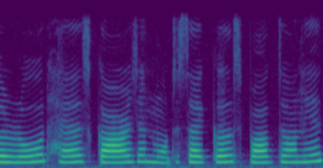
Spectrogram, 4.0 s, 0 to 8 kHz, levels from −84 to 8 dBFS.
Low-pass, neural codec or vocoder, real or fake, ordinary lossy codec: 7.2 kHz; none; real; none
